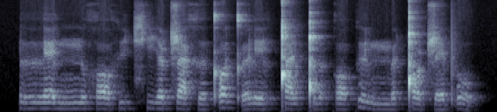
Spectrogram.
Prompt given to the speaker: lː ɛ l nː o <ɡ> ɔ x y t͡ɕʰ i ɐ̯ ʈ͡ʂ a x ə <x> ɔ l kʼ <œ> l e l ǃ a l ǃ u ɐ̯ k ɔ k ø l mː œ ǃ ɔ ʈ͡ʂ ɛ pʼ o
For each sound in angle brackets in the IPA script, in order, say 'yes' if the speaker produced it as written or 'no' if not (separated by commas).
no, no, yes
